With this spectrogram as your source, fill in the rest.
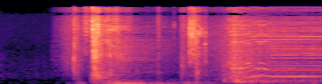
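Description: A carved figure is set down on a table with a knock.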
